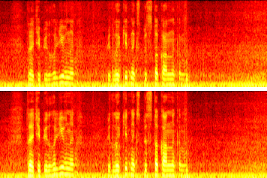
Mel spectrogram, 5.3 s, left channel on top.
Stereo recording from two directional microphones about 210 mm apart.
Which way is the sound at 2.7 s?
20° right (ahead or behind).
